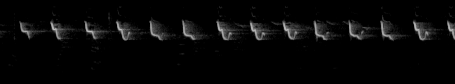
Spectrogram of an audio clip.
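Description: A common chiffchaff repeats bright, high, down-slurred notes about three times a second in a steady, slightly uneven chiff-chaff rhythm. No other sounds are heard.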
